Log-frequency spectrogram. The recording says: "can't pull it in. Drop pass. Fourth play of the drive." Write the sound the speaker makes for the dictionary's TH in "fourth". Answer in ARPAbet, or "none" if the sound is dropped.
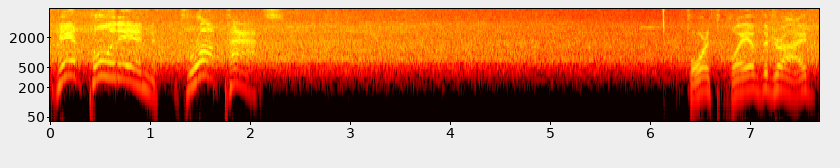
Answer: TH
